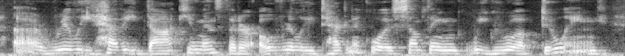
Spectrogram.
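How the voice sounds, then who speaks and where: A woman with a Spanish accent speaks in a fairly low pitch and a dark, mellow tone, with audible room echo. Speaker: environmental justice activist. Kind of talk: panel discussion.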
